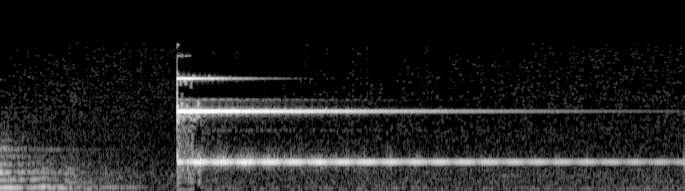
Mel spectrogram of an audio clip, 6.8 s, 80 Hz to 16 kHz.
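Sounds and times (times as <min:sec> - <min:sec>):
Buddhist temple bell struck and ringing: 0:01.8 - 0:06.8.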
